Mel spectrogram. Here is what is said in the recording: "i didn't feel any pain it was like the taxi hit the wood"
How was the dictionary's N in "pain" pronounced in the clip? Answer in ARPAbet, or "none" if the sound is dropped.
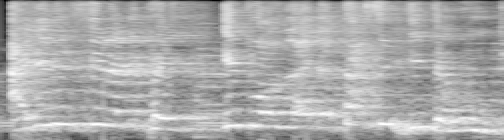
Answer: none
